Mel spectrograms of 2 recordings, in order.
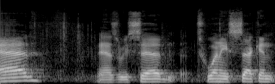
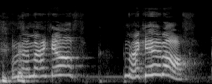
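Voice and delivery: squeaky, very high-pitched voice. Joking about a drafted player who shares a name, high-pitched Mike Tyson voice. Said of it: "I only went high pitched".

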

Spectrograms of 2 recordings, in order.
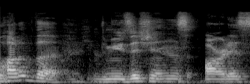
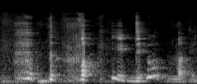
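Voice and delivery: high, slow, drawn-out, exasperated and indignant outburst. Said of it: "That's my Brendan impression".

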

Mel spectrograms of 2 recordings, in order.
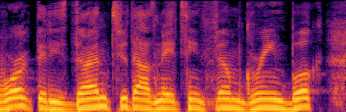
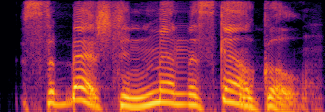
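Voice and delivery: high, bad put-on Italian accent; 5 semitones higher than usual. A host introduces his guest by name in an Italian accent. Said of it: "That was my Italian accent".

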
